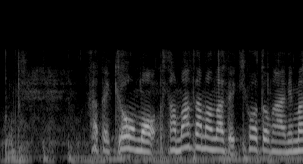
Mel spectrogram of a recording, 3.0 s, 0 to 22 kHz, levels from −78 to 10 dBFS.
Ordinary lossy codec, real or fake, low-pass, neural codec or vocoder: none; fake; 7.2 kHz; codec, 16 kHz, 4.8 kbps, FACodec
